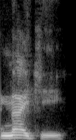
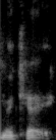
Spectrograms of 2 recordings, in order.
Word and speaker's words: Nike: Yeah, and that's not Nike, it's Nikkei. It's pronounced Nikkei.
